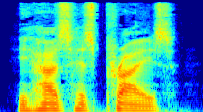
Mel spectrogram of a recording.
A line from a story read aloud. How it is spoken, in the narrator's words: Vika said bitterly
